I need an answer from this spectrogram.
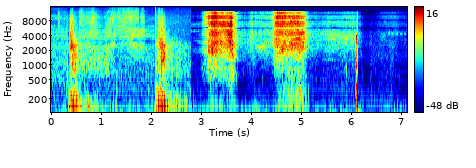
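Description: Fireworks strapped to a toy airplane going off one after another rather than together: sharp bangs about a third of a second in, at about two seconds and again near six seconds, with two short hissing spurts between them.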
